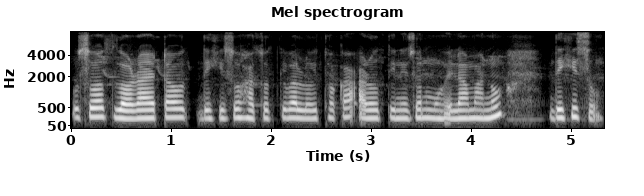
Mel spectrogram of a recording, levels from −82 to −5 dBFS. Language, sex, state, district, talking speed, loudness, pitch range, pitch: Assamese, female, Assam, Sonitpur, 145 wpm, -19 LUFS, 210-230 Hz, 215 Hz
